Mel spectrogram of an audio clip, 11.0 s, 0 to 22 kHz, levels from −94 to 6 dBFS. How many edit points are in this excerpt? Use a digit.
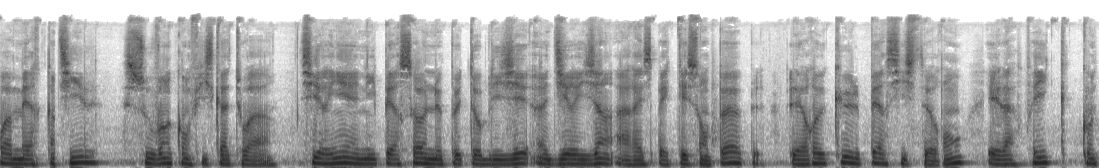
2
